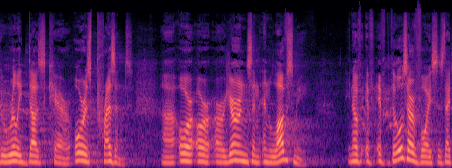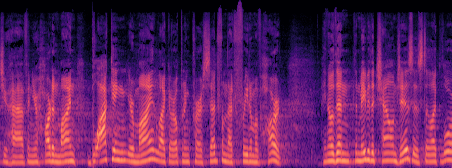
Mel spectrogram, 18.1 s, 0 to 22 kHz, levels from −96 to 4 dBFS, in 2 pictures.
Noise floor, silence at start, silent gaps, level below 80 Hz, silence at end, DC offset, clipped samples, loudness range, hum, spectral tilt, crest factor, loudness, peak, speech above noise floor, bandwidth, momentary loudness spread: -56 dBFS; 0 s; none; -66 dBFS; 0 s; under 0.1%; under 0.1%; 3 LU; none; -5.5 dB/octave; 20 dB; -22 LUFS; -2 dBFS; 35 dB; 17 kHz; 9 LU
